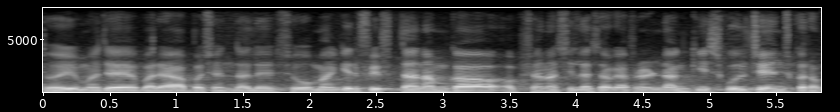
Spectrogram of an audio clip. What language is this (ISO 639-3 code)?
kok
